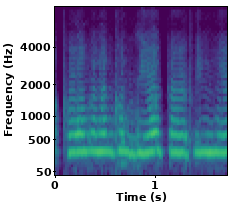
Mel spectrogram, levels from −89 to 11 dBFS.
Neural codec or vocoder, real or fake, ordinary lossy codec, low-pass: codec, 16 kHz, 0.5 kbps, FreqCodec, smaller model; fake; none; none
